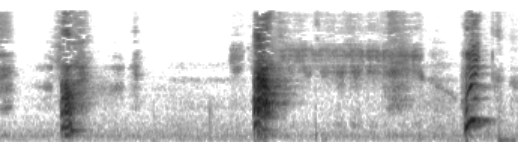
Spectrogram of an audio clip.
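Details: Playful orange Pomeranian puppy giving three short, bright, high-pitched yaps about two seconds apart indoors, with a brief faint whine after the second yap.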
